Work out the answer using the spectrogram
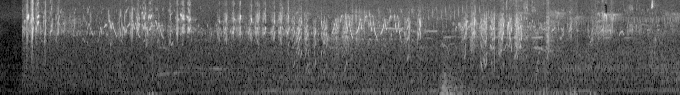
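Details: Barn swallow chicks in a nest above the door of a milking parlour on a farm, on a rainy day, giving many high, thin chirps and twittering notes, with occasional lower chatter and a soft background hum.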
